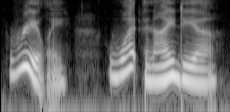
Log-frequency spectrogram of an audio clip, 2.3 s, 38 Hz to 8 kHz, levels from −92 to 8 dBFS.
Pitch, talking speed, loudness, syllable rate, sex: 200 Hz, 105 wpm, -14 LUFS, 3.5 syllables/s, female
